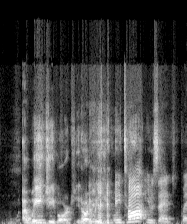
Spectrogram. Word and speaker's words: Ouija: Oh, well Is it a done, Ouija or a Ouija Tracy. board to call it? Oh, I thought it was spelled with a Q. No, and it's Ouija. Hui as in yes and ja as in yes.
